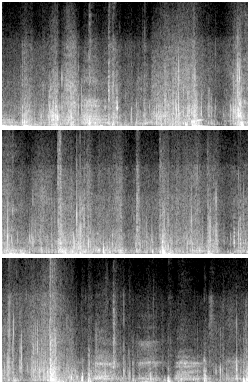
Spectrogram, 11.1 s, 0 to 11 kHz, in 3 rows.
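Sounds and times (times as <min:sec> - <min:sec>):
footsteps crunching in snow: 0:00.0 - 0:10.2.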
